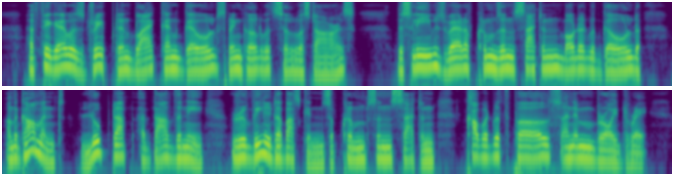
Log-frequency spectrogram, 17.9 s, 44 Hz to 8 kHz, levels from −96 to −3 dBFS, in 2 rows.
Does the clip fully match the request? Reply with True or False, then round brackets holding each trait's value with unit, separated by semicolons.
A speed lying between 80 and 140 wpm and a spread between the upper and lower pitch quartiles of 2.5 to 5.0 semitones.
True (135 wpm; 3.1 semitones)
